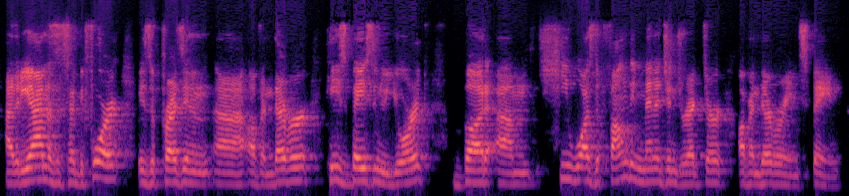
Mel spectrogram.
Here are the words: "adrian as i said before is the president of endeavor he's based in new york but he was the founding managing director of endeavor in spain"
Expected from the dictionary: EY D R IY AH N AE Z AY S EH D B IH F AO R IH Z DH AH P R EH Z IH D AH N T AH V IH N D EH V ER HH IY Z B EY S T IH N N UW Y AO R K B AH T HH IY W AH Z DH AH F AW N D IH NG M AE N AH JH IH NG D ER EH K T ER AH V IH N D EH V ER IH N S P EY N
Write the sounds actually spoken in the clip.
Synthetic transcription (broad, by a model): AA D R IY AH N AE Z AY S EH D B IH F AO R IH Z DH AH P R EH Z IH D AH N T AH V IH N D EH V ER HH IY Z B EY S T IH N N UW Y AO R K B AH T HH IY W AH Z DH AH F AW N D IH NG M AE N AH JH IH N D ER EH K T ER AH V IH N D EH V ER IH N S P EY N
